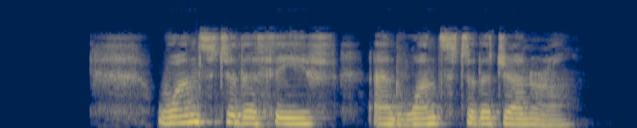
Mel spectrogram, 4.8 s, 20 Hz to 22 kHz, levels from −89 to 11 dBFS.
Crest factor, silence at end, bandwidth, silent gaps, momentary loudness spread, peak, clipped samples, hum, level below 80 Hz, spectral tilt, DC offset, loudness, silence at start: 14 dB; 0.5 s; 9 kHz; none; 15 LU; 0 dBFS; under 0.1%; none; -50 dBFS; -4.5 dB/octave; under 0.1%; -14 LUFS; 0.7 s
